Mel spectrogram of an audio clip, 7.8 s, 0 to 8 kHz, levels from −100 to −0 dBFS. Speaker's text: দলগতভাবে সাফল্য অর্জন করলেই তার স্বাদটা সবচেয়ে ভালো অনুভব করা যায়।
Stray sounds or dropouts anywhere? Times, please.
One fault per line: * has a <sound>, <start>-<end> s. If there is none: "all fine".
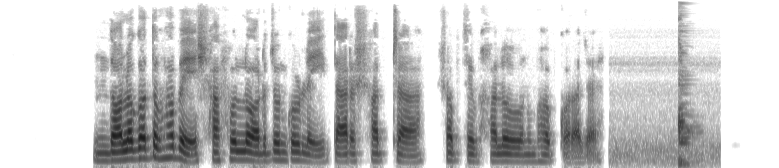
* has a thud, 6.8-7.0 s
